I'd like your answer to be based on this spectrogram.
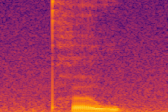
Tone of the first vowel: rising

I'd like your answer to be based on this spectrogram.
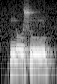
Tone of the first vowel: low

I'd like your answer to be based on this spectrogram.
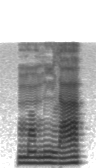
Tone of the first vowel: low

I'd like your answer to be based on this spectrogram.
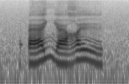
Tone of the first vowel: rising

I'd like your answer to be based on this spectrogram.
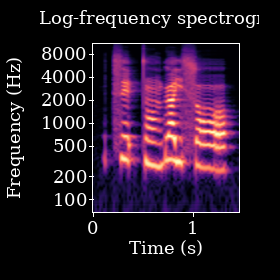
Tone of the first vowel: high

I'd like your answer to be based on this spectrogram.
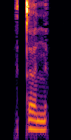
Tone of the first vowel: low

